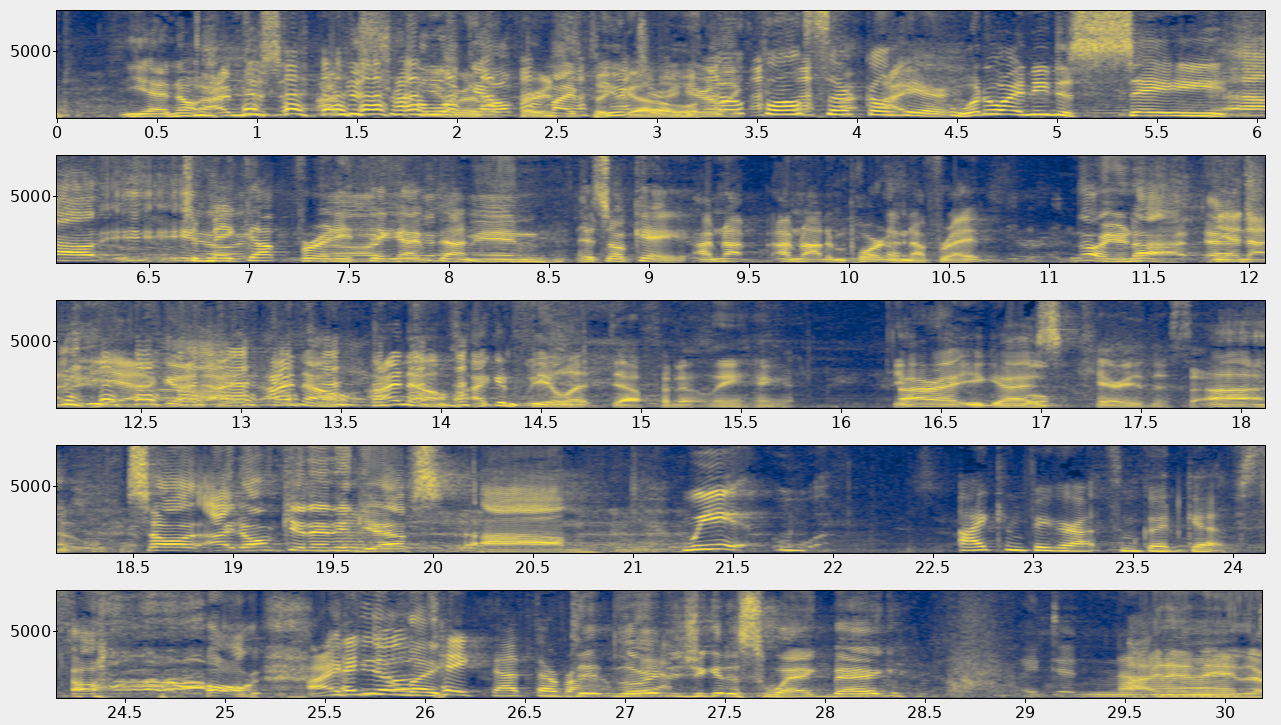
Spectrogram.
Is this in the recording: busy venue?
yes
